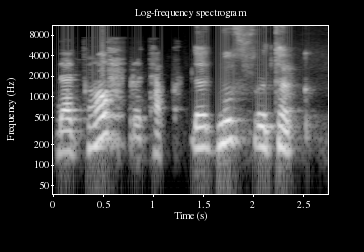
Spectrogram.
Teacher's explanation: વિસર્ગનો ફ અડધો બોલવાનો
